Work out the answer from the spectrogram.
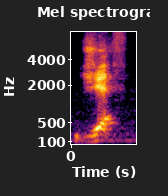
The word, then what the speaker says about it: GIF: moving picture oh yeah it's supposed to be pronounced jiff but everybody does it with a hard g get it which is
